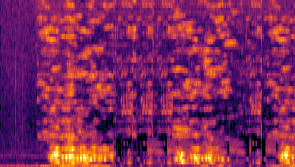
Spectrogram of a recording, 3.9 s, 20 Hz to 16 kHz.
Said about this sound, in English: the wild turkey's gobble gobble gobble has been charting at number one in the bird world, bird world for 200 straight Thanksgivings.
